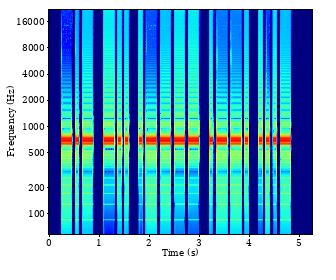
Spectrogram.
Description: Morse code, heard as a keyed tone, about 17 wpm, 700 Hz. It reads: KD1PV
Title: USA Callsign DE Callsign 17wpm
